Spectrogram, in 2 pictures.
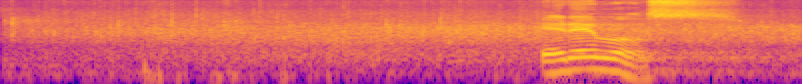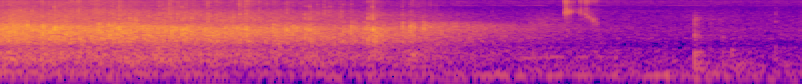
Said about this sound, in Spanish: Date un aplauso por eso.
